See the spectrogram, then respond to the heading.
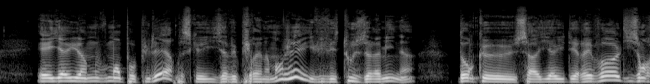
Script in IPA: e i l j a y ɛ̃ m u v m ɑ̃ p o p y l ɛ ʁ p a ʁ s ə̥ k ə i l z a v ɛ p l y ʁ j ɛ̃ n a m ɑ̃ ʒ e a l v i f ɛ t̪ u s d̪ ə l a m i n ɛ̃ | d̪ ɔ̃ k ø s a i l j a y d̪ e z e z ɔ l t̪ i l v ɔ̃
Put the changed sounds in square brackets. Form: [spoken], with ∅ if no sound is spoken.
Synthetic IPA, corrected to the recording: e i l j a y ɛ̃ m u v m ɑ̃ p [ɔ] p y l ɛ ʁ p a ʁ s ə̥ k ə i l z a v ɛ p l y ʁ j ɛ̃ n a m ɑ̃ ʒ e [i] l v i [v] ɛ t̪ u s d̪ ə l a m i n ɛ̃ | d̪ ɔ̃ k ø s a i l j a y d̪ e [ʁ] e [v] ɔ l t̪ i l [z] ɔ̃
